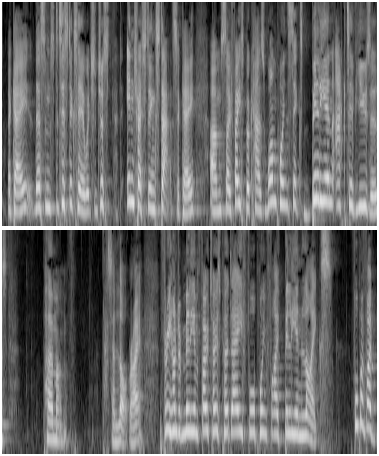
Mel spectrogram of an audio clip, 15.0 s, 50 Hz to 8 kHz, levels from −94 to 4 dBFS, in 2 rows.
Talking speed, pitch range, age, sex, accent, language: 135 wpm, 180-240 Hz, 30-49, male, British, English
